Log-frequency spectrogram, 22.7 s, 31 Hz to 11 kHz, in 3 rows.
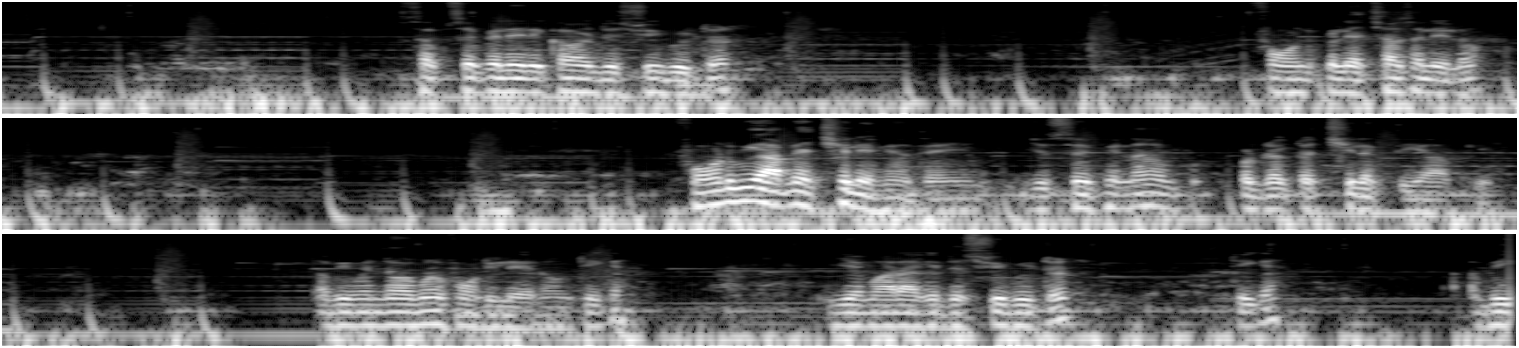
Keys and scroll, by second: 0.0-1.2 typing, 5.6-6.4 typing, 21.0 typing, 22.5 space.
